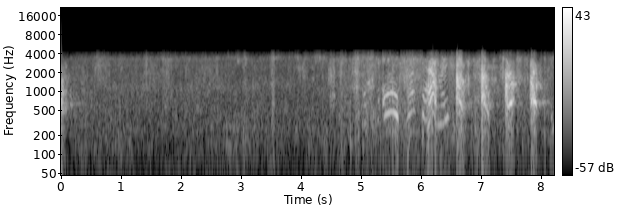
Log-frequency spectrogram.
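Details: Samoyed dog, nearly four years old, at Chessel Bay, Bitterne Manor, Southampton, England, recorded on a low-quality phone; after quiet background, a rising series of whiny, yodelling vocalisations and barks builds over the last four seconds.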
